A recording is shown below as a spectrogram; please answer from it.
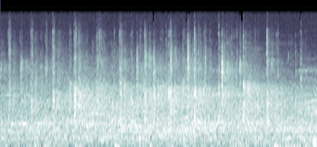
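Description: Scattered applause from a small audience following a speech.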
